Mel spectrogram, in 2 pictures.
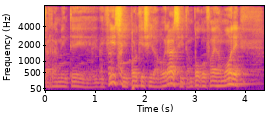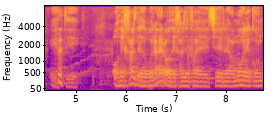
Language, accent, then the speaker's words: Spanish; Argentina; Yo como argentino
